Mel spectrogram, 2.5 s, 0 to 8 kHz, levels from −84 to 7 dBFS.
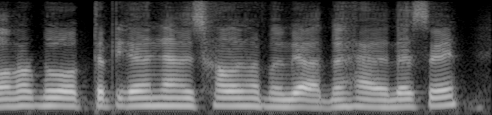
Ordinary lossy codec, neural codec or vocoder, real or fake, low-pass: none; codec, 16 kHz, 0.5 kbps, FreqCodec, larger model; fake; none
